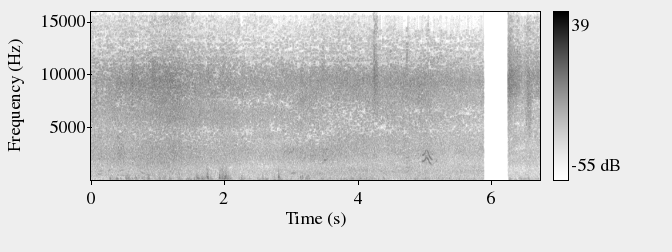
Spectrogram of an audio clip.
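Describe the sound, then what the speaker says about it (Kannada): Cold wind blows hard across the seashore, a constant buffeting roar mixed with breaking surf, and a faint voice is briefly audible under it before a short dropout near the end. "ಗಾಳಿ ಕೂಡ ಬಹಳಷ್ಟು ತಂಪಾಗಿ ಬರ್ತಾ ಉಂಟು"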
